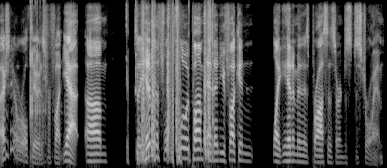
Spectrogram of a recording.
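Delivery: normal talking voice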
